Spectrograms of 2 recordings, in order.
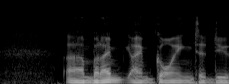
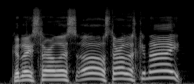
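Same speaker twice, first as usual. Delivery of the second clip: much higher, louder, sing-song farewell; sing-song goodnight; 5 dB louder than usual. Real, not acted. Streamer calling goodnight to a departing viewer, high sing-song. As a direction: lilt a playful goodnight up high.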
